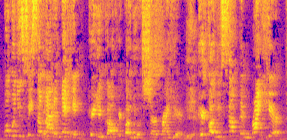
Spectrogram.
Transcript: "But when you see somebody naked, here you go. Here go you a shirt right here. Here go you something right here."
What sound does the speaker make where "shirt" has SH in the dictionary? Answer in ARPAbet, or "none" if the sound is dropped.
SH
